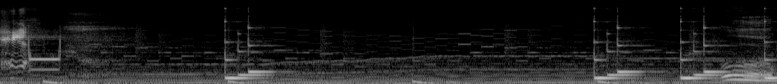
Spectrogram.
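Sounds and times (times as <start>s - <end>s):
phone melodic electronic ringtone: 2.3s - 3.1s, 6.0s - 7.7s.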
